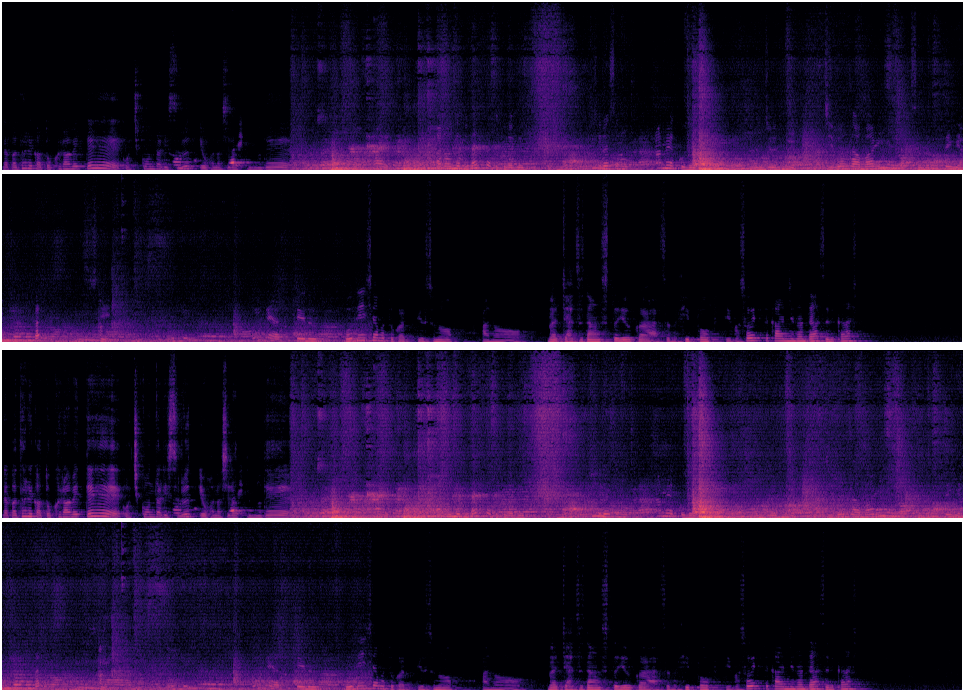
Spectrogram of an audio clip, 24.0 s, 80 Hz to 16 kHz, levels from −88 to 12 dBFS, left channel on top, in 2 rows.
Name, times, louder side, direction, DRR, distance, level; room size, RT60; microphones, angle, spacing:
voice 1, 0.0-3.7 7.3-7.6 13.2-14.8, right 5 dB, 70° right, 0.6 m, -44 dB
sound 1, 3.6-16.6, right 2 dB, 20° right, 0.5 m, -35 dB
voice 2, 4.2-5.1 5.4-7.1 7.4-7.9 8.2-9.9 10.3-12.5 12.8-13.4 14.3-14.4 15.0-16.0 16.3-17.6 18.0-18.5 18.8-22.7, equal, 15° left, 0.9 m, -40 dB
12.0 x 11.5 x 9.5 m
head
